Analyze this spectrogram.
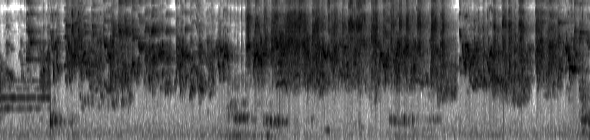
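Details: Happy, playful pet budgie chirping and singing: a steady stream of rapid, buzzy, scratchy warbles with short chirps mixed in, continuing almost without a break.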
